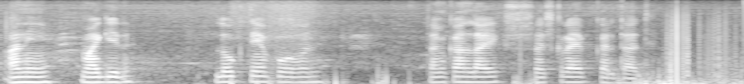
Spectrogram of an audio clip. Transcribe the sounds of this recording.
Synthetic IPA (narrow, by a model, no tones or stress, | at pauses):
añimaɡiːɾ | lokt̪ẽpon | t̪ə̃ŋkãlajksəbskɾajb̚kəɾt̪at̪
